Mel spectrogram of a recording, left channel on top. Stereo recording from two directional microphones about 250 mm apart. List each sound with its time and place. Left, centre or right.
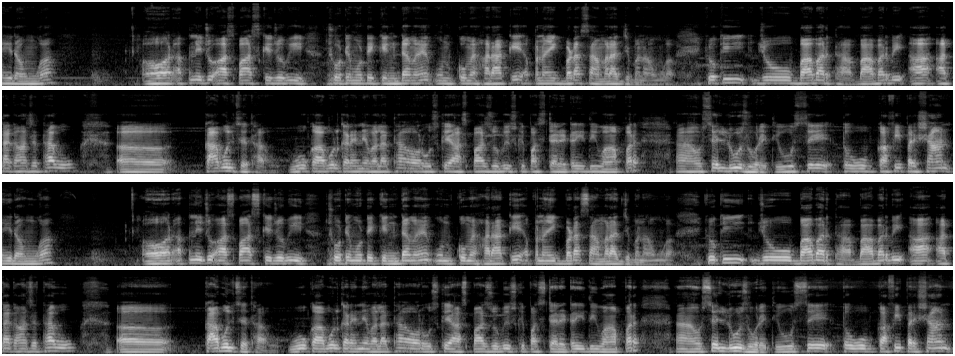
0.0 s speech: right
